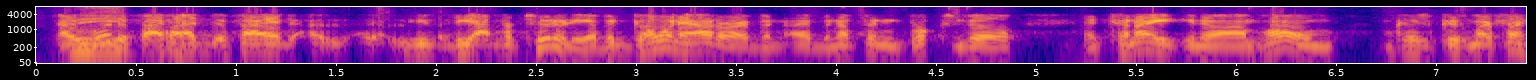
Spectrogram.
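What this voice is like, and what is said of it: New York accent. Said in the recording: “You hear that New York accent coming out as he tries to get defensive? ... Yeah, I heard. I heard it exactly.”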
